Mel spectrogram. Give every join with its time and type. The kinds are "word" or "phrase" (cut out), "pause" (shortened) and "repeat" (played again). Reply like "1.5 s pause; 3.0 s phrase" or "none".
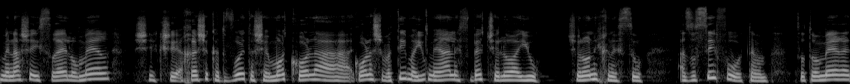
2.9 s word; 3.5 s word; 4.2 s word

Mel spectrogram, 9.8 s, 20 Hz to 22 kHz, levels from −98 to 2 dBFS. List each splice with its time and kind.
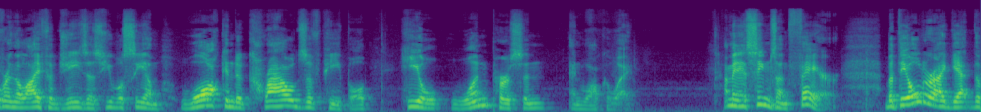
none

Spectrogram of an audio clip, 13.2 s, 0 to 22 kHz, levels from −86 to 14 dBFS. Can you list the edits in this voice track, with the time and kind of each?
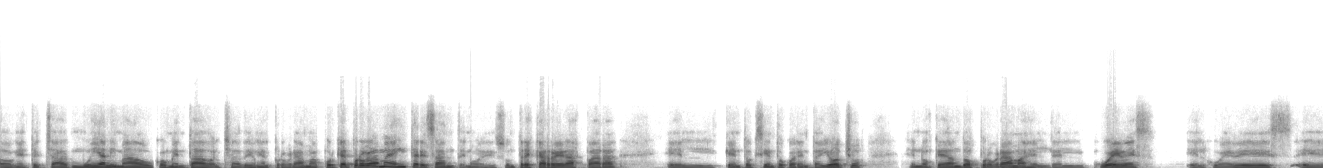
1.5 s word; 2.5 s word; 5.8 s word; 7.6 s word; 10.9 s word

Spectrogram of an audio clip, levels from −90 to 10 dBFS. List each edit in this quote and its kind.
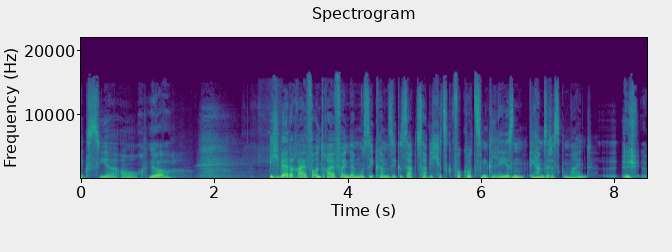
none

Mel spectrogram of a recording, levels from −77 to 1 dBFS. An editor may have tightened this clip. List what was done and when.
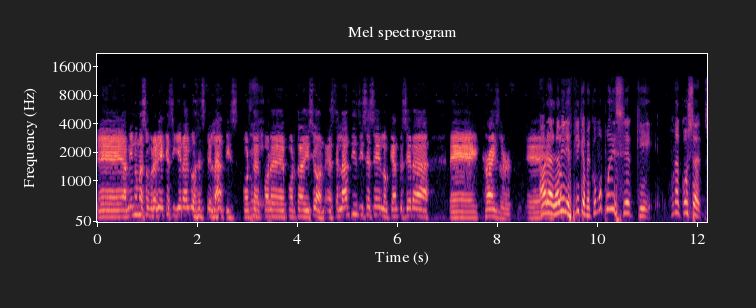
2.9 s pause

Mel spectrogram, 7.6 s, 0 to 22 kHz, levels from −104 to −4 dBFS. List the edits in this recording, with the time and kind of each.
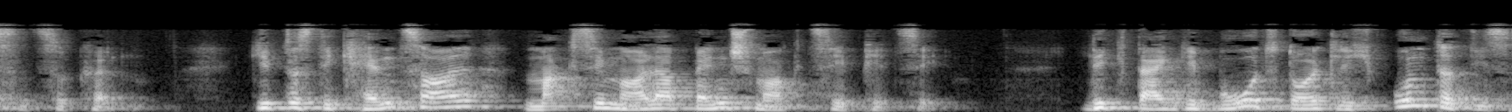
none

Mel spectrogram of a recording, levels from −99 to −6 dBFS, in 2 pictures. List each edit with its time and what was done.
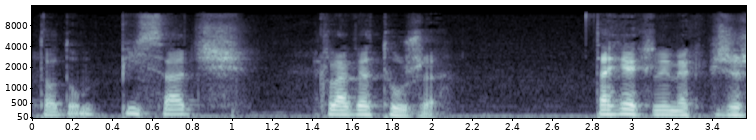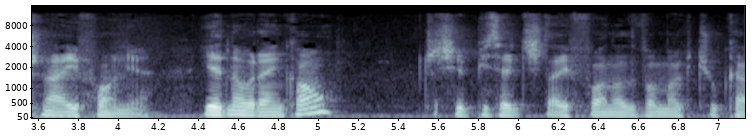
1.4 s word; 3.1 s word; 5.6 s word; 6.1 s word

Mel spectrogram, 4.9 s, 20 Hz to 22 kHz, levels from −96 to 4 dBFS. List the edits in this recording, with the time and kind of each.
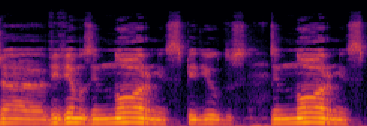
3.6 s repeat

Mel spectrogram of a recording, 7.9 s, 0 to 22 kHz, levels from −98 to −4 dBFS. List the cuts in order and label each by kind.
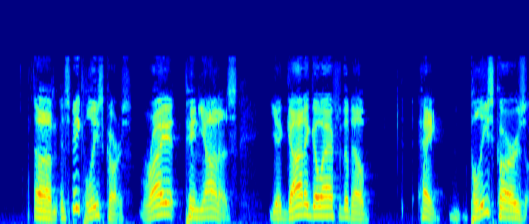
1.2 s word; 2.0 s pause; 5.3 s phrase

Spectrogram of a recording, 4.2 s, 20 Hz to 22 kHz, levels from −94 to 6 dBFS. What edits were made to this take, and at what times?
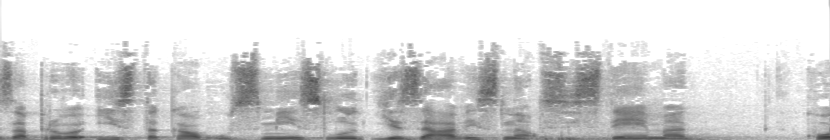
1.0 s phrase; 1.8 s word; 2.7 s word

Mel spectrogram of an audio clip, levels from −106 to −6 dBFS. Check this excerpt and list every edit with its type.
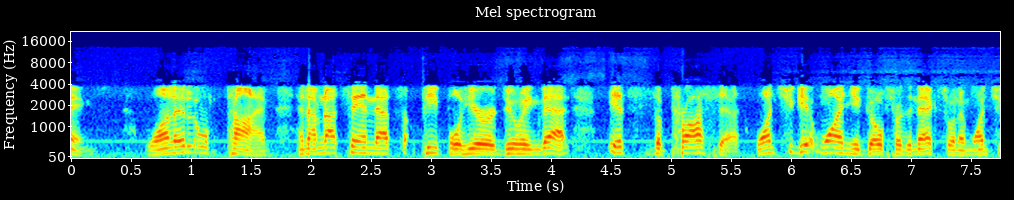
2.9 s word; 4.4 s word; 5.6 s pause

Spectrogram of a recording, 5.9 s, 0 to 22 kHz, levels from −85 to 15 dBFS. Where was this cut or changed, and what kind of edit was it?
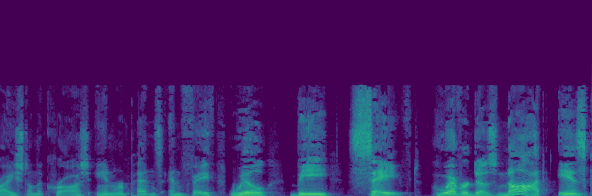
2.2 s pause; 4.2 s pause

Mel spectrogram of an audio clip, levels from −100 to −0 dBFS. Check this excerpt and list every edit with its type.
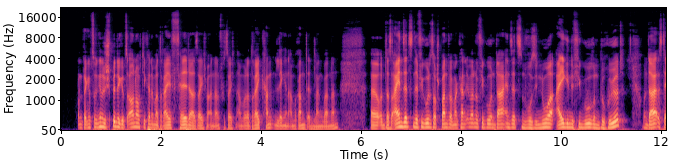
none

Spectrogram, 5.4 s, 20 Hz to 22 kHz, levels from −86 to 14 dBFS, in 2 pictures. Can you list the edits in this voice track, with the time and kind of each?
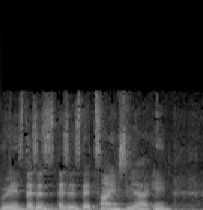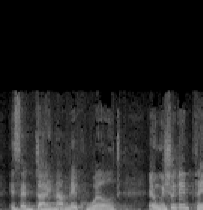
2.9 s phrase

